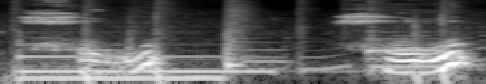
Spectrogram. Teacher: it's ho, ho in a rising tone. It's the same rising tone as ngo.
